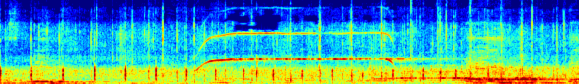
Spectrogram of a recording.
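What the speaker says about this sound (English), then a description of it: "Maybe the technical team need your applause to put the demo on the screen." An audience at a blockchain presentation event in Colombia claps, a steady run of individual claps while a long electronic tone rises and holds midway, with murmuring voices underneath.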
